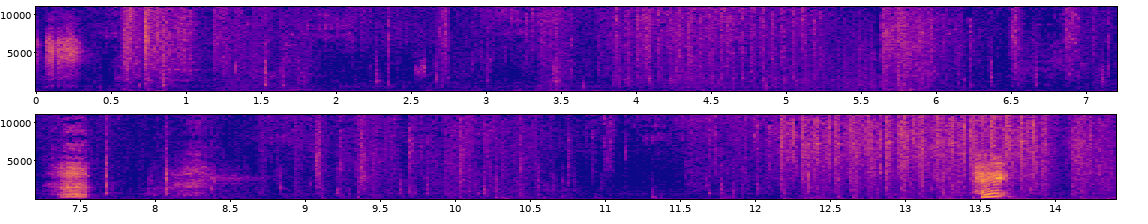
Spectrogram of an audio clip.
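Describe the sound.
Gunfire in the video game Fortnite on a Zone Wars map: many rapid clicks and crackles of shots run throughout, with two sharper, louder bursts standing out, one in the middle and one near the end.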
